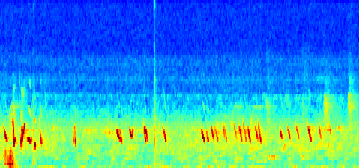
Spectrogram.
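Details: Black hen and her chicks: an opening lower cluck-like note, then series of short high peeps in small bursts across the rest, with a faint click midway.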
